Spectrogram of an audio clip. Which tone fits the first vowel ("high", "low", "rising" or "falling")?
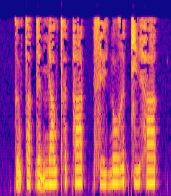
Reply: rising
